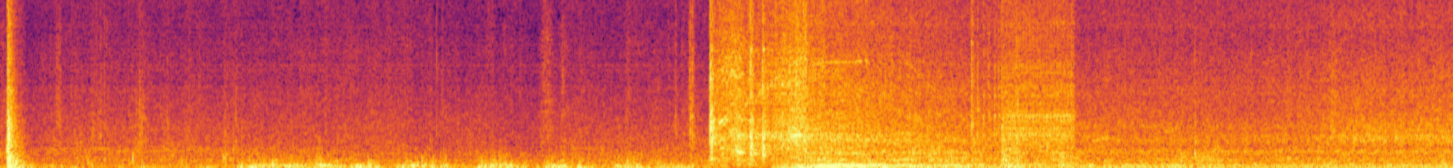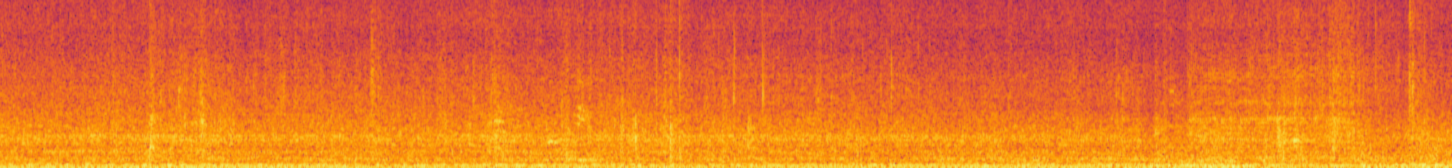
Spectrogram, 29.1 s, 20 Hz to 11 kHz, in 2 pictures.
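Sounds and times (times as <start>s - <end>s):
car engine starting and idling: 6.6s - 29.0s.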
